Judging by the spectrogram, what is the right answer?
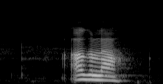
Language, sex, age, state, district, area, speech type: Dogri, female, 30-45, Jammu and Kashmir, Samba, urban, read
